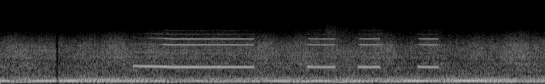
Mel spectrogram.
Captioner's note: aircraft rumbles; ominous beeping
